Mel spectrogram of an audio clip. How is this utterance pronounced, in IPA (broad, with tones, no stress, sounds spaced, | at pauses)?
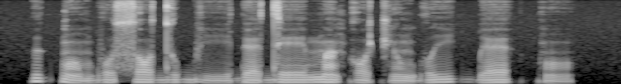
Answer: ɨ˦ k͡p ɔ̃˨ b o˧ s ɔ˧ d u˧ b iː˨ ɗ ɛ˧ d eː˧ m ã˧ k ɔ˨ t͡ʃ ɔ̃˨ ɡʷ iː˧ ɡ͡b ɛ˧ | k ɔ̃˨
